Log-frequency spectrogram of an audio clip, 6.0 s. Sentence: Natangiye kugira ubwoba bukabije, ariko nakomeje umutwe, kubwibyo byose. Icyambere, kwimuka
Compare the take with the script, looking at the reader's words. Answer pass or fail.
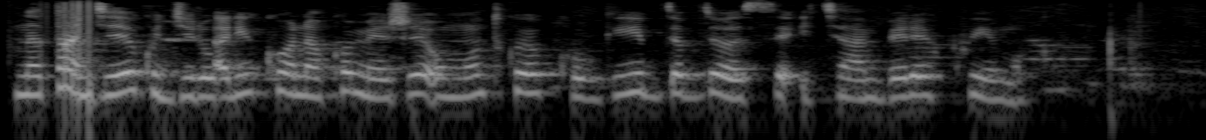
fail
